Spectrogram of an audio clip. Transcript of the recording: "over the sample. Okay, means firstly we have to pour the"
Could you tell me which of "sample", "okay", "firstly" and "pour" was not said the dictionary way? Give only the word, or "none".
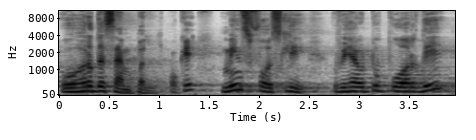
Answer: none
